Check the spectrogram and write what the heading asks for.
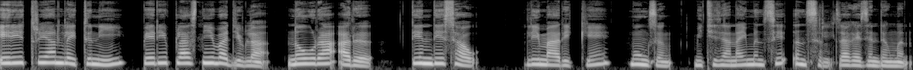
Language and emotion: Bodo, neutral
